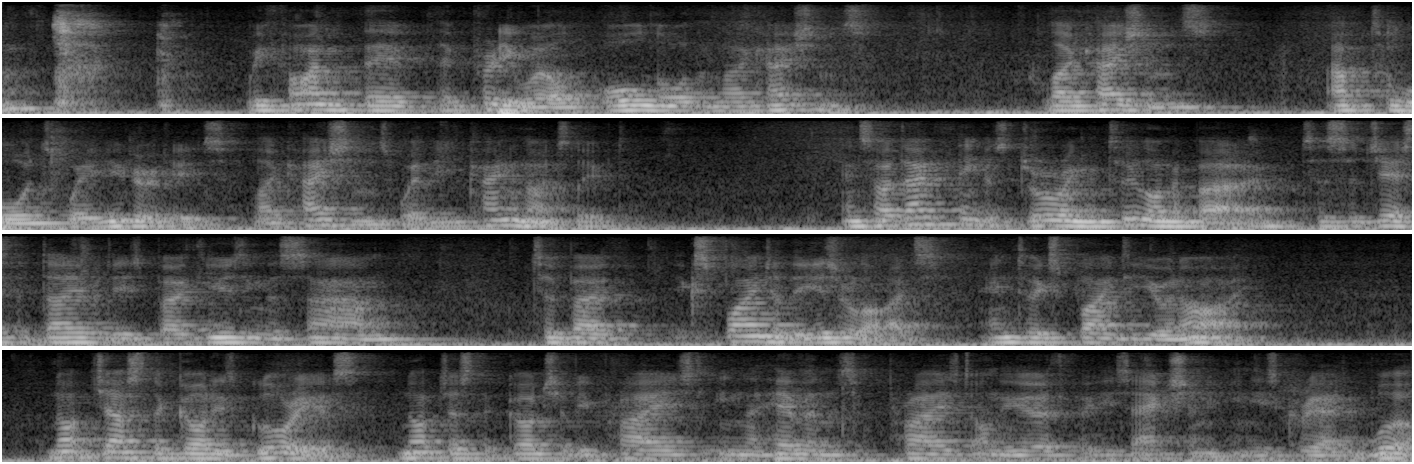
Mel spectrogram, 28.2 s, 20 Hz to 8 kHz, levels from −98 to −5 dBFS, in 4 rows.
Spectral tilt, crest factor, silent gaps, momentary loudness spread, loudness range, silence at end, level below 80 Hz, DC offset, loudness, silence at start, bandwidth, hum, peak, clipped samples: -7 dB/octave; 20 dB; none; 15 LU; 4 LU; 0 s; -46 dBFS; under 0.1%; -37 LUFS; 0 s; 7.6 kHz; none; -18 dBFS; under 0.1%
